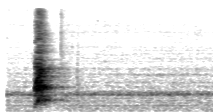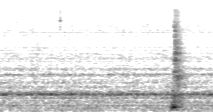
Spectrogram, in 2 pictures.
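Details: A two-year-old female Standard Poodle "talks" to a new LG, giving one sharp bark, then a softer huff, over a steady electronic hum.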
